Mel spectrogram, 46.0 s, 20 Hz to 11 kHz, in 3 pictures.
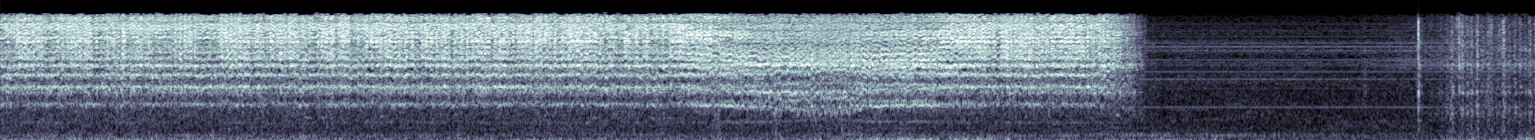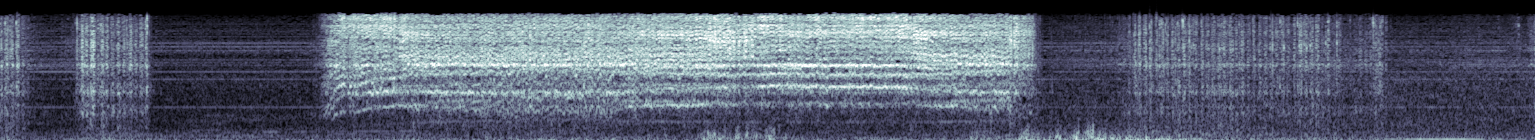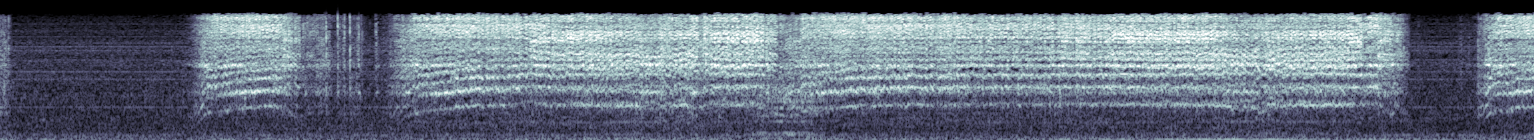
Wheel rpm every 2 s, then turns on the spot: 110, 120, 110, 110, 120, 60, 0, 10, 10, 60, 110, 120, 90, 20, 10, 0, 70, 80, 110, 100, 110, 110, 60.
14-18 26-30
